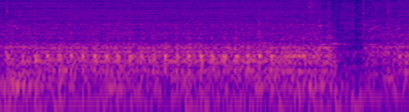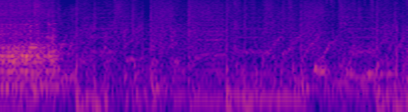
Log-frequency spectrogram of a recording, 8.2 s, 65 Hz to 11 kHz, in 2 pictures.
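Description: Electric motors of Lippert Ground Control 3.0 front landing-gear jacks running to retract the legs, a geared motor sound with a fast, even pulsing. It stops after about three and a half seconds, then runs again for about a second. The newly replaced jack is working.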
